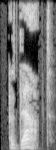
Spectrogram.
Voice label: "Adapt" English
